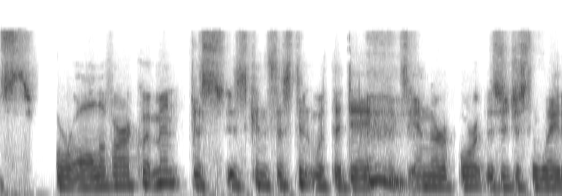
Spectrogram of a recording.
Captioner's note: clears throat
